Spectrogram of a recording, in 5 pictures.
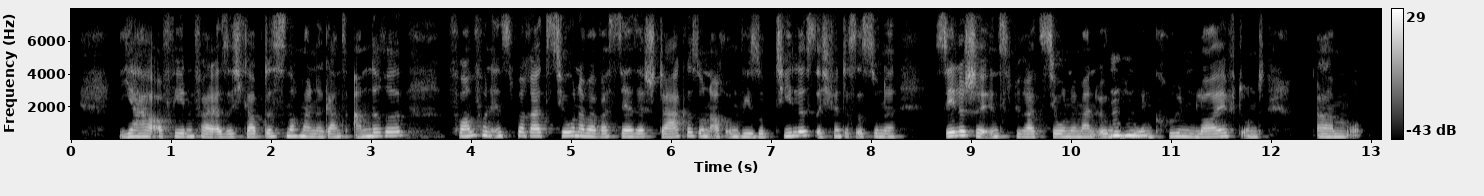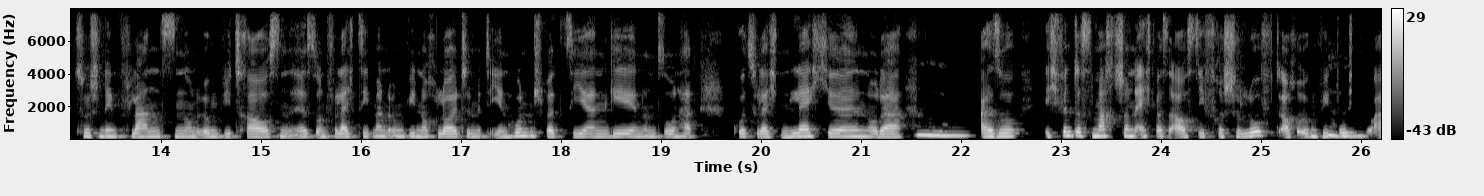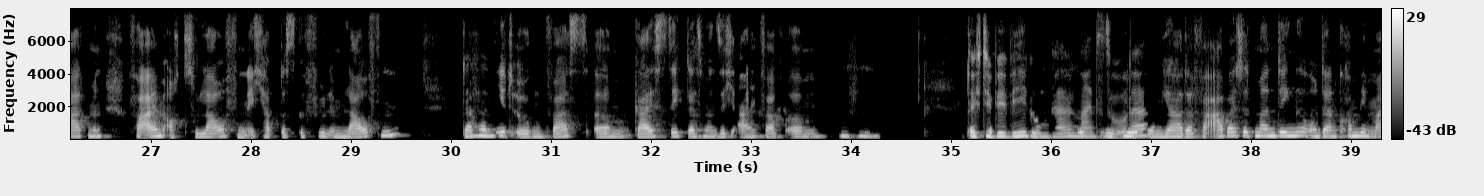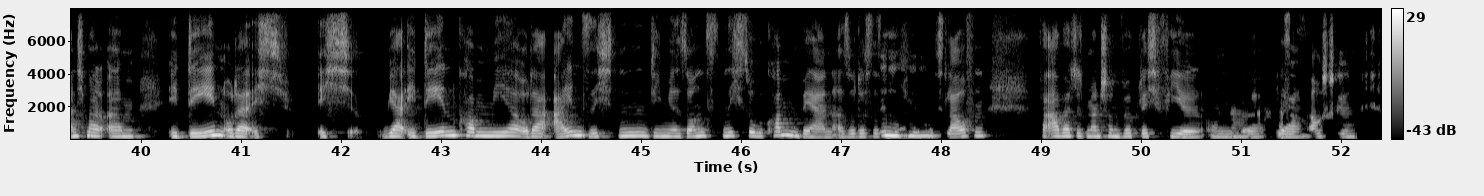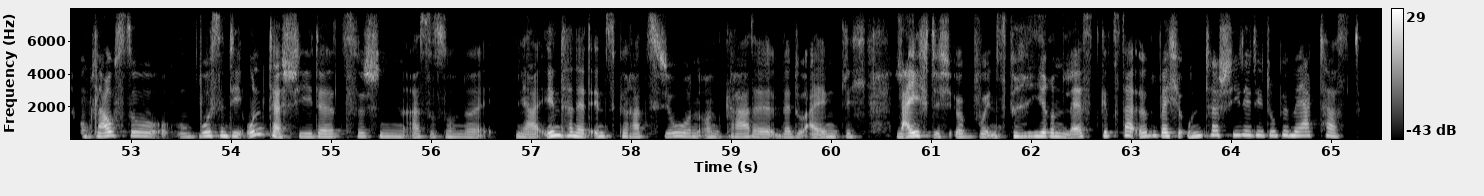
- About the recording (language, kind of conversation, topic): German, podcast, Wo findest du Inspiration außerhalb des Internets?
- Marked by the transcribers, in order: other background noise; distorted speech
